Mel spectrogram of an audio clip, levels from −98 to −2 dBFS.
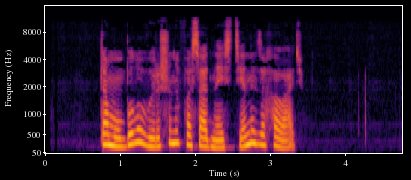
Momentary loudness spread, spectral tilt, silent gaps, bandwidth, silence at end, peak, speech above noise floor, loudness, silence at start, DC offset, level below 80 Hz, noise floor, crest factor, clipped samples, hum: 8 LU; -5.5 dB/octave; none; 11.5 kHz; 1.35 s; -8 dBFS; 52 dB; -24 LUFS; 0.75 s; under 0.1%; -78 dBFS; -74 dBFS; 18 dB; under 0.1%; none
